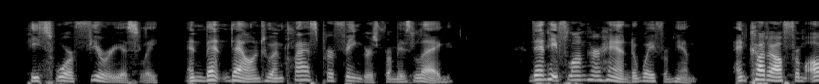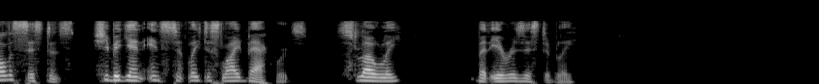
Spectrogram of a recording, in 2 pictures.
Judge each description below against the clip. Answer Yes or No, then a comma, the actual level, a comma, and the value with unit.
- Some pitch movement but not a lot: Yes, average, 4.7 semitones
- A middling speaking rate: No, slow, 130 wpm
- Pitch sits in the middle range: Yes, medium, 165 Hz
